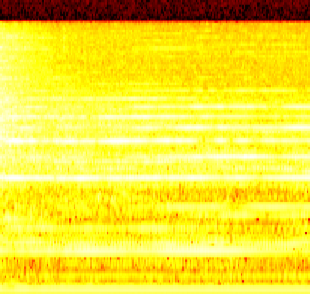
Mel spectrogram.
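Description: Amplified electric guitars and bass holding one steady, sustained chord that rings out after the drums stop, with a deep low drone underneath.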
